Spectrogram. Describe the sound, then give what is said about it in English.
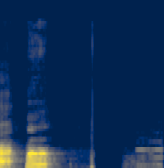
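A sheep bleats in two quick, nasal bursts as an alert sound, followed by a sharp click and a quieter fading tone at the end. “Yeah, that's the sheep alert. We'll yeah, that's the sheep calling.”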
